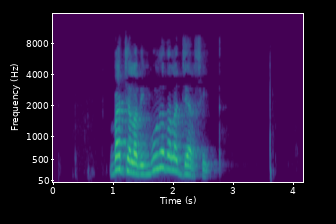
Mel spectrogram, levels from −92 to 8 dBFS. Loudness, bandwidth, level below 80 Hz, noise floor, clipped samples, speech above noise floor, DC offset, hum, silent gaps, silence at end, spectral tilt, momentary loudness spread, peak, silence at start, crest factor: -26 LUFS; 9.6 kHz; -86 dBFS; -90 dBFS; under 0.1%; 64 dB; under 0.1%; none; none; 1.6 s; -5.5 dB/octave; 19 LU; -10 dBFS; 0.95 s; 20 dB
